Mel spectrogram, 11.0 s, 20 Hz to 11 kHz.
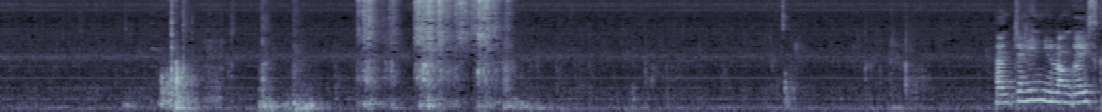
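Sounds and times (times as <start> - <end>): metal cutlery rattling: 3.6 - 5.2.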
